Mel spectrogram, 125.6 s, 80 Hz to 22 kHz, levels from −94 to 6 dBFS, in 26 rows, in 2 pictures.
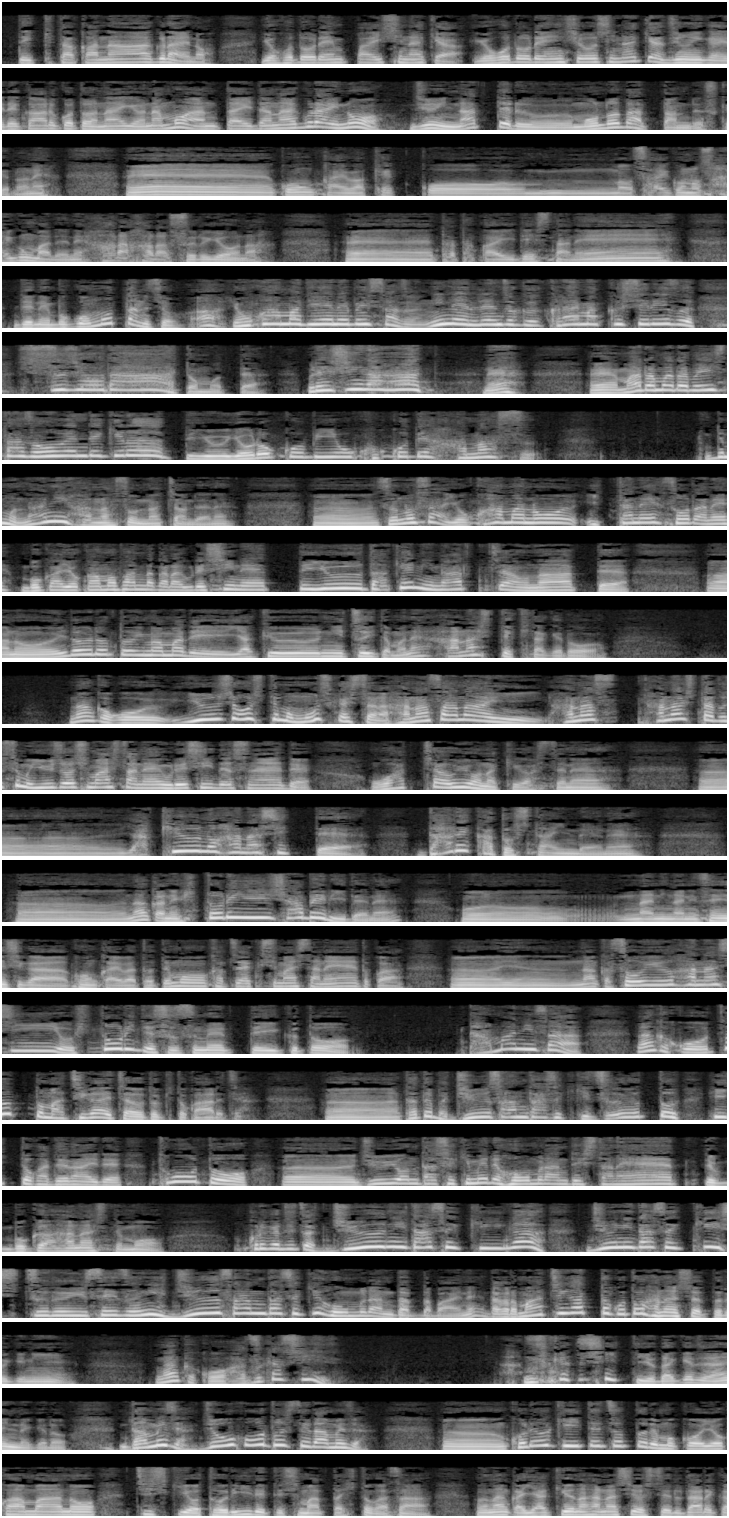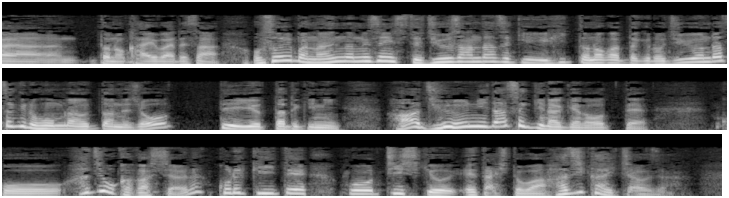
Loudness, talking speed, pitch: -15 LUFS, 335 characters per minute, 160 Hz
